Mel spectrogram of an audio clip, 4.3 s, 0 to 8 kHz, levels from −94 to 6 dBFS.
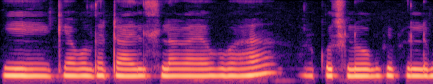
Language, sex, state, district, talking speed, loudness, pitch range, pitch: Hindi, female, Bihar, Araria, 165 wpm, -13 LUFS, 205-210 Hz, 205 Hz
